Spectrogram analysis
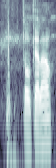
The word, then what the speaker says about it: Dolgellau: Dolagnu? Oh god. Dolgellau.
